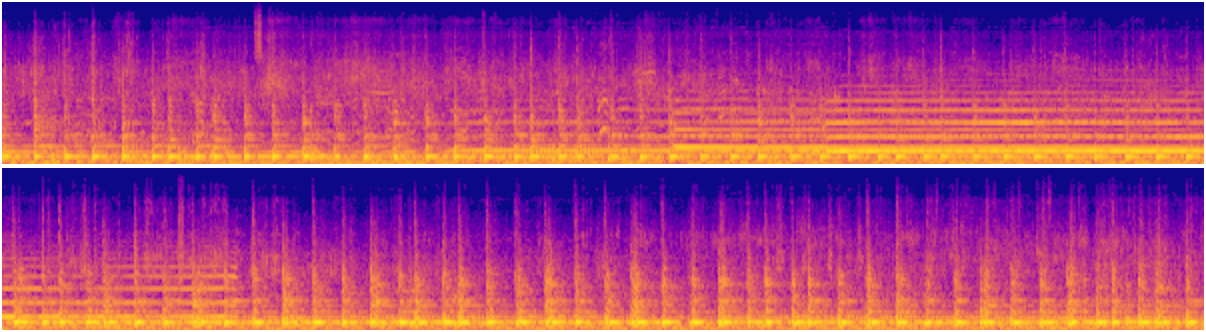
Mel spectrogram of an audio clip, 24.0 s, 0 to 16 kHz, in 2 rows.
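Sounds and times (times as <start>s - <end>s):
droning held tone: 2.4s - 14.2s.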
